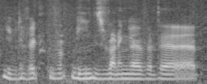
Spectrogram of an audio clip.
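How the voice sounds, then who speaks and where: Gravelly man narrating his gameplay. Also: medium pitch, little pitch movement, quick pace, slight background noise. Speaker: gaming video host. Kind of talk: casual gameplay commentary.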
